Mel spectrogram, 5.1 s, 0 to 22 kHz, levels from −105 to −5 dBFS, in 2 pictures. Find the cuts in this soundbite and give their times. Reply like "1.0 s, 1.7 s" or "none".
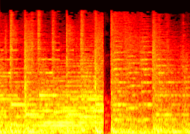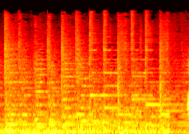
none

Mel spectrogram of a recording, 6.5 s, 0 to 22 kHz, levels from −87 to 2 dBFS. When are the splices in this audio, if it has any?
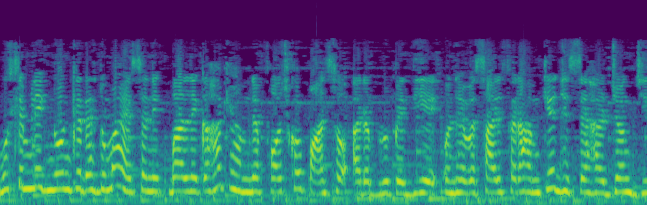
none

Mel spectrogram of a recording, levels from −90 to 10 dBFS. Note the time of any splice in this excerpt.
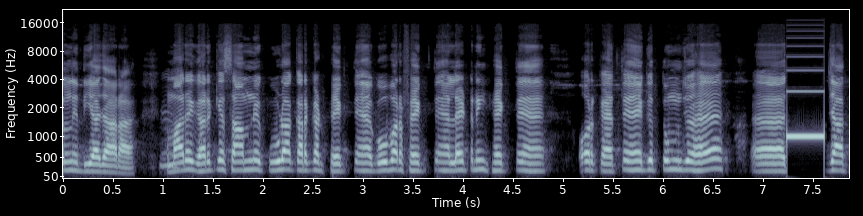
none

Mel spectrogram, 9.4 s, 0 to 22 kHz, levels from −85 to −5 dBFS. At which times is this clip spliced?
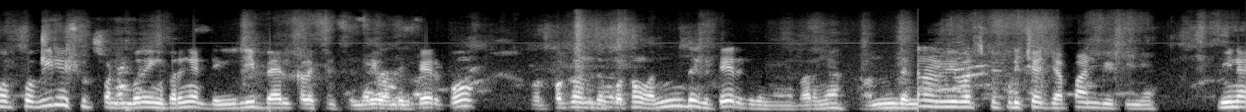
6.9 s

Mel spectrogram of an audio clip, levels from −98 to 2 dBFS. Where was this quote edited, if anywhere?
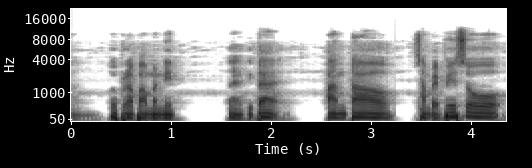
3.2 s

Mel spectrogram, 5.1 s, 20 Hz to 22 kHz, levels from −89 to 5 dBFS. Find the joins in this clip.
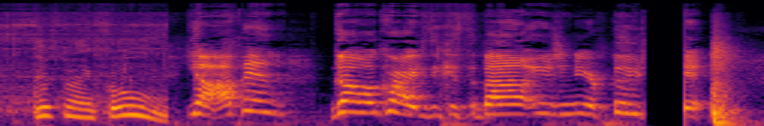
1.2 s

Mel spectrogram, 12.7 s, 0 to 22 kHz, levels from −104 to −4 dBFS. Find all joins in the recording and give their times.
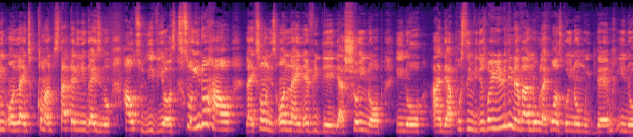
3.6 s

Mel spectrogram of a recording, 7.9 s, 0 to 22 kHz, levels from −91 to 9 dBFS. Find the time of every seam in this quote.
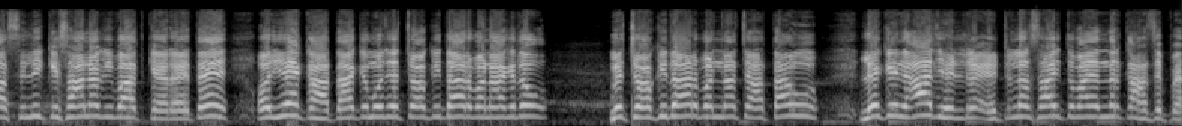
none

